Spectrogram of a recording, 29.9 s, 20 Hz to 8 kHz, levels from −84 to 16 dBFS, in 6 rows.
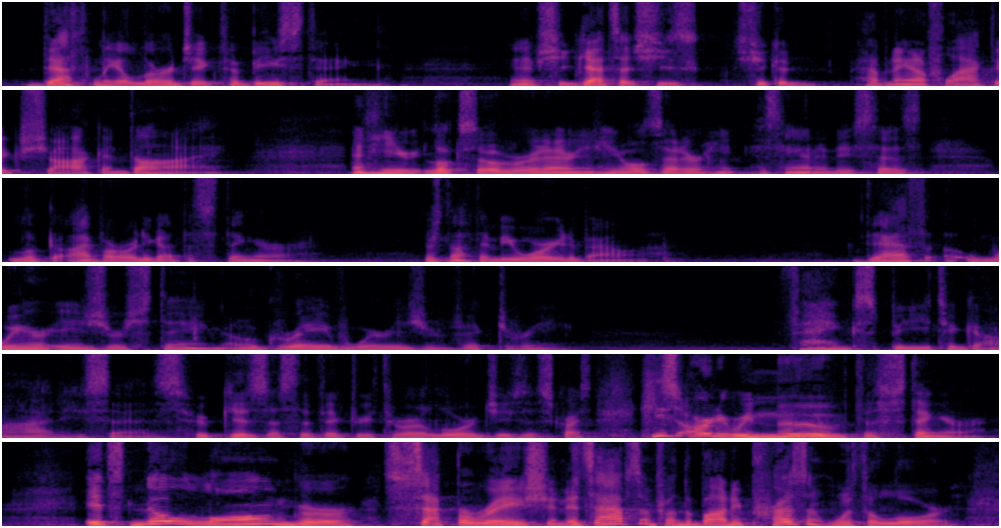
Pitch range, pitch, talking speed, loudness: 105-155 Hz, 120 Hz, 185 wpm, -28 LUFS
